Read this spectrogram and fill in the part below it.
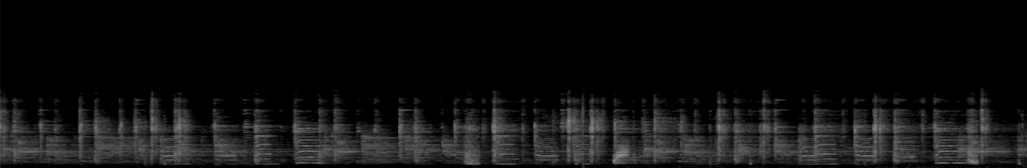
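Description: Cartoonish ducks quack over and over in a duck battle video game, with bright bursts of quacks over light game sounds and no voices.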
